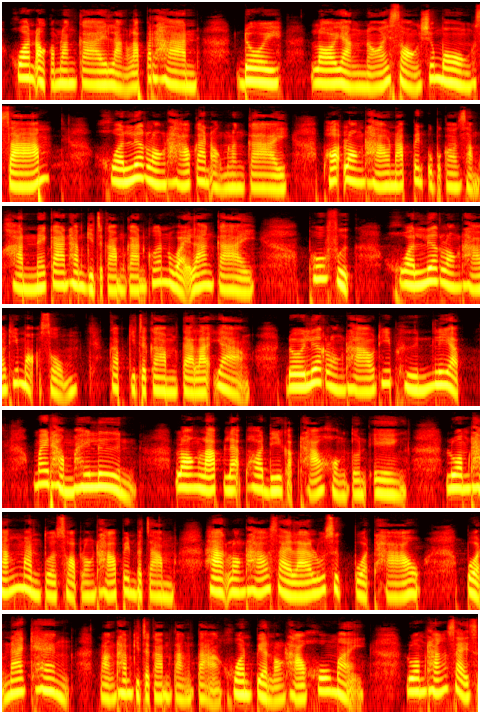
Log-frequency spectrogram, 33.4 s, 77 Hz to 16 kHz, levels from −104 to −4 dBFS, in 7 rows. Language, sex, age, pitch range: Thai, female, 20-39, 180-230 Hz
